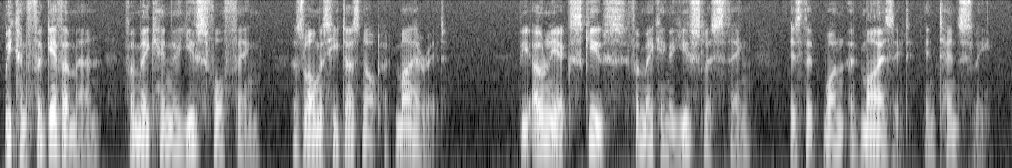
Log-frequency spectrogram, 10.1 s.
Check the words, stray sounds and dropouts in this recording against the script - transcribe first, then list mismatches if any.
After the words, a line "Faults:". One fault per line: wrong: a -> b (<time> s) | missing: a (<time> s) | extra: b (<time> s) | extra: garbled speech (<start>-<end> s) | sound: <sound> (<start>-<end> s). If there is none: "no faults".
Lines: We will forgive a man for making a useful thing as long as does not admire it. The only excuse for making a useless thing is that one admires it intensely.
We can forgive a man for making a useful thing as long as he does not admire it. The only excuse for making a useless thing is that one admires it intensely.
Faults:
wrong: will -> can (0.1 s)
extra: he (3.3 s)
